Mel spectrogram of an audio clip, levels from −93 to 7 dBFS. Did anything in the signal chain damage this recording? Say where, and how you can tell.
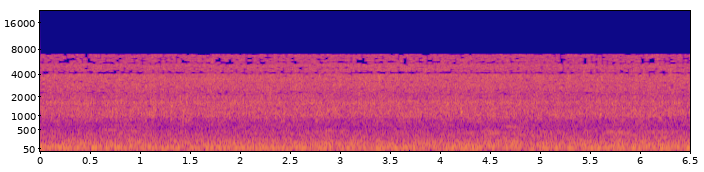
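Yes. From start to finish the sound has a watery, swirling texture, with metallic chirps on brighter content and softened, smeared attacks, and nothing reaches above 6.9 kHz. That points to heavy MP3 compression at the codec stage, likely at a starved bitrate around 24 kbps. Short of bits, the encoder cut the treble at a fixed frequency and zeroed weak frequency lines that flicker on and off from frame to frame.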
